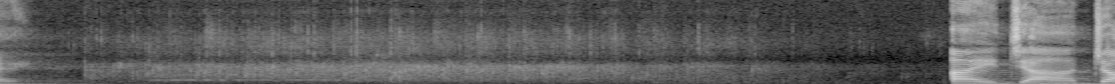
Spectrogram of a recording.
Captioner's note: applause, cheering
